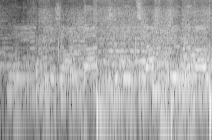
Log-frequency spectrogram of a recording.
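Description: Military brass band playing a march, with horns and percussion, getting louder over the first second.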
